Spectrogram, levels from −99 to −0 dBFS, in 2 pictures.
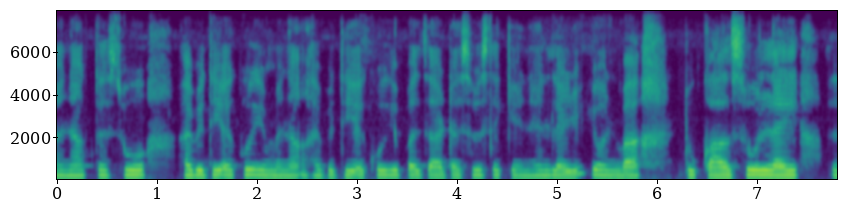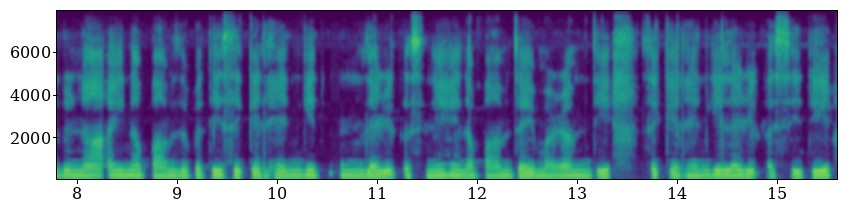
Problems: none marked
